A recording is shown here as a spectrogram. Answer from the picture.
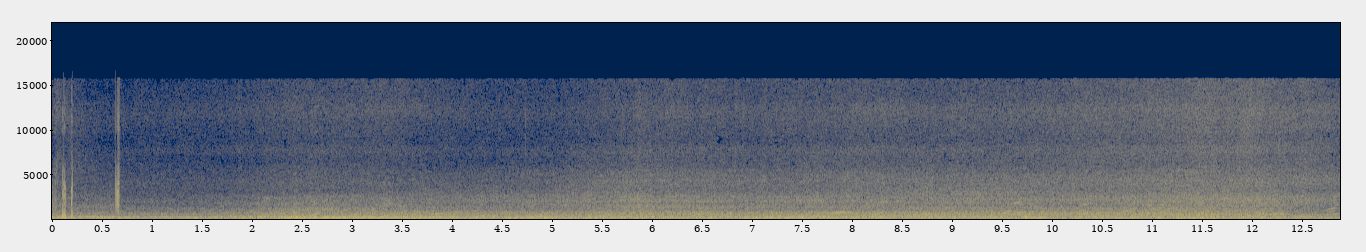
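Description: Ocean surf breaking and washing up a sandy shore, a steady rushing noise, with wind rumbling on the phone's microphone. Faint voices come through now and then, and there are a few sharp clicks right at the start.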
